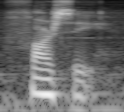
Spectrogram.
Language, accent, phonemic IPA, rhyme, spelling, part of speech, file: English, US, /ˈfɑː(ɹ)si/, -ɑː(ɹ)si, Farsi, proper noun / adjective, En-us-Farsi.ogg
- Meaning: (proper noun) 1. Synonym of Persian (the language) 2. Iranian Persian, as opposed to Dari (Afghan Persian) and Tajik (Tajik Persian) 3. Synonym of Hijra Farsi; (adjective) Persian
